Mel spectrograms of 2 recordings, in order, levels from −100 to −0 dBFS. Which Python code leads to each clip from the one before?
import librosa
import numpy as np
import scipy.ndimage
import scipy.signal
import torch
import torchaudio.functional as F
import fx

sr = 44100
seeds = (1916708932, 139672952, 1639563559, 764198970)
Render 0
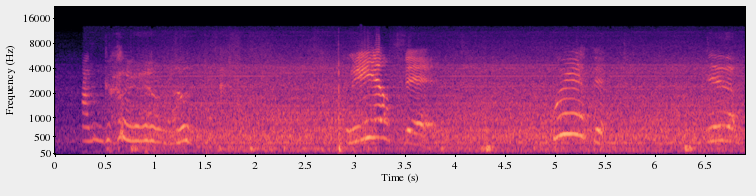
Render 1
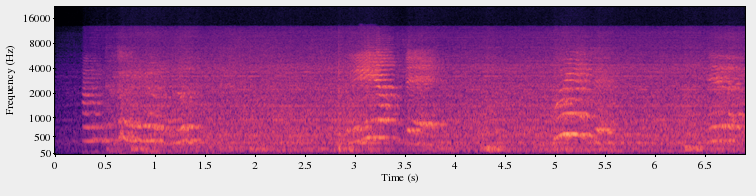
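

y = fx.envelope_flatten(x, sr, power=0.6)
y = fx.rev_gated(y, sr, seeds[0], gate_ms=160, shape='flat', drr_db=-2.0)
y = y * librosa.db_to_amplitude(-8.0)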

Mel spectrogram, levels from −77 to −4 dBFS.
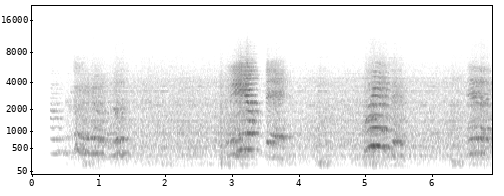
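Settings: y = fx.weighting(x, sr, curve='A')
y = fx.upward_expand(y, sr, threshold_db=-37.0, expansion=1.5)
y = y * librosa.db_to_amplitude(-8.0)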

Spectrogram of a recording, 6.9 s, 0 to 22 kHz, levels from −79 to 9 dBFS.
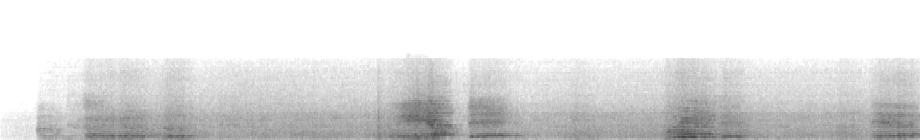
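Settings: y = fx.dynamic_eq(x, sr, hz=810.0, q=1.4, threshold_db=-54.0, ratio=4.0, max_db=6)
y = y * librosa.db_to_amplitude(8.5)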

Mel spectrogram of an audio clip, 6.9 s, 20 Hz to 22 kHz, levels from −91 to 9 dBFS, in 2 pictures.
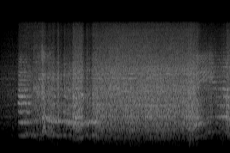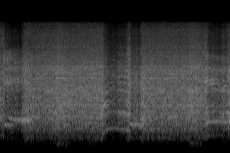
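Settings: y = fx.over_compress(x, sr, threshold_db=-36.0, ratio=-1.0)
y = scipy.signal.sosfilt(scipy.signal.butter(2, 1400.0, 'highpass', fs=sr, output='sos'), y)
y = y + 10.0 ** (-12.5 / 20.0) * np.pad(y, (int(496 * sr / 1000.0), 0))[:len(y)]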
